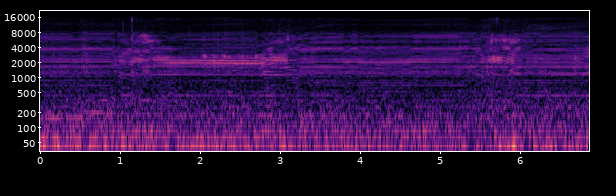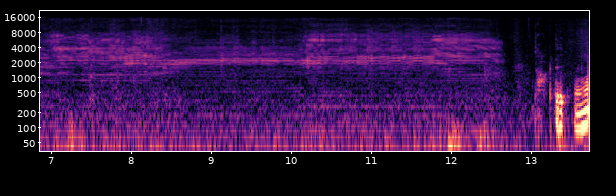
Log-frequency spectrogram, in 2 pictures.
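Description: An electric hair clipper buzzes steadily close by.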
